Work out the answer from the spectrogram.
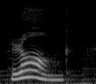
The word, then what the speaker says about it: wrong: For example, wrong. This word is starting with WR. So letter W is silent.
